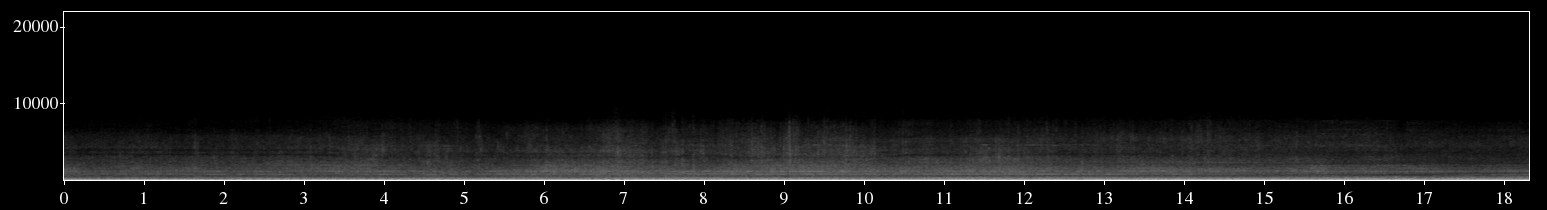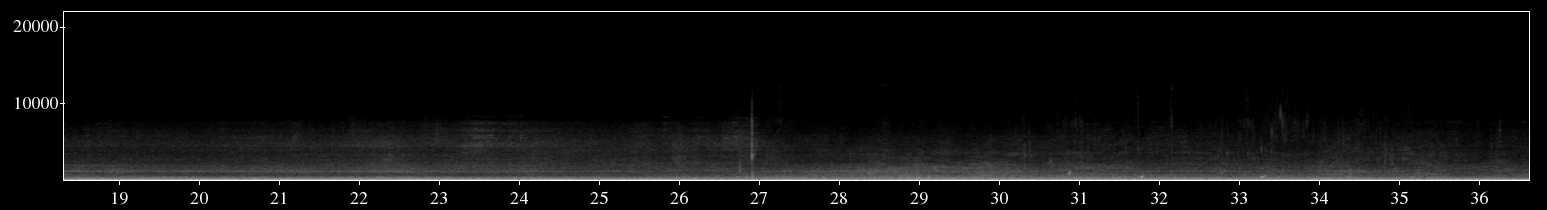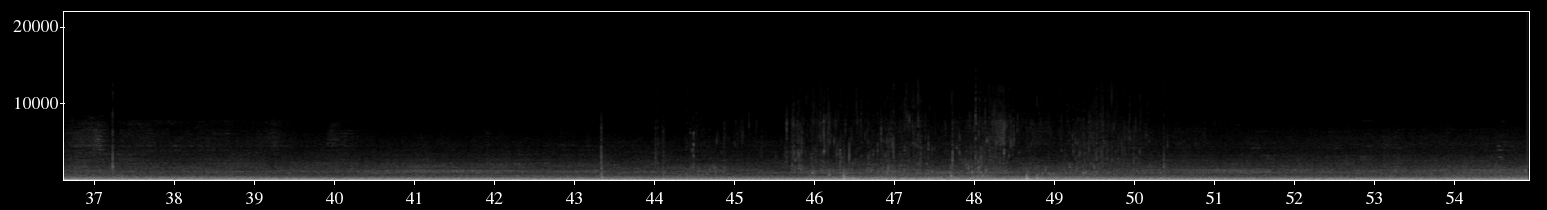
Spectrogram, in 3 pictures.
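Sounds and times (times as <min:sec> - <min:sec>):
wind rumbling on microphone: 0:00.0 - 0:54.9
faint clicks or light splashes: 0:30.2 - 0:35.5, 0:43.3 - 0:50.5.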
